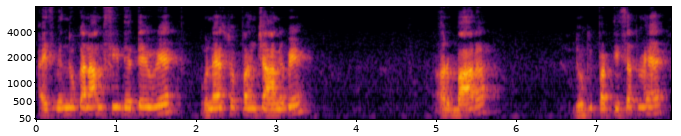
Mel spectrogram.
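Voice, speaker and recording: A man's voice: fairly high pitch, steady tone, slow pace, long pauses, narrow, tinny audio. A man teaching a step-by-step math lesson, explaining methodically in a plain way. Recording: echoey room.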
